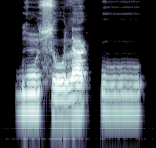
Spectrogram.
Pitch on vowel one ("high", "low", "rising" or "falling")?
high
